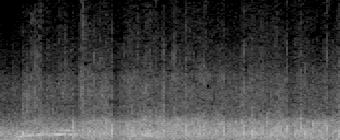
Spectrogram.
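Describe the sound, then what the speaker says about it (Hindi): An audience claps steadily and loudly throughout at a political speech in Bengaluru about Jharkhand's local and planning policies, a dense, even wash of applause. "तो हमें ताली भी बजा देना,"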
